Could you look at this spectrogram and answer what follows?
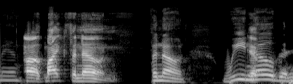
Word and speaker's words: Fanone: Well, is it Falcone? Falcone? How do you pronounce his last name again? Mike Fanone.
